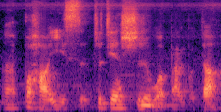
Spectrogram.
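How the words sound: It is said in a polite tone.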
